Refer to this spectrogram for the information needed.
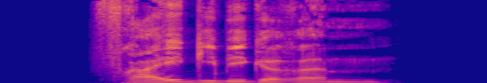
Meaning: strong dative masculine/neuter singular comparative degree of freigiebig
- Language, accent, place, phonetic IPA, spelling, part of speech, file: German, Germany, Berlin, [ˈfʁaɪ̯ˌɡiːbɪɡəʁəm], freigiebigerem, adjective, De-freigiebigerem.ogg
